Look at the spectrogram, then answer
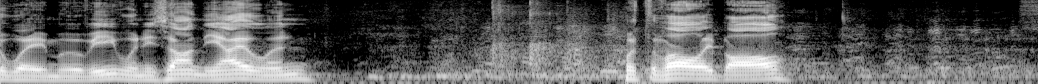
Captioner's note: laughter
